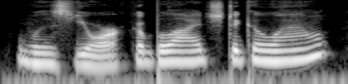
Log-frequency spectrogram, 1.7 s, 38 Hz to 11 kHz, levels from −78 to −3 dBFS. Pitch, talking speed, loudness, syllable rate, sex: 175 Hz, 205 wpm, -15 LUFS, 5.8 syllables/s, female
